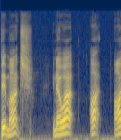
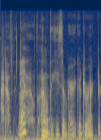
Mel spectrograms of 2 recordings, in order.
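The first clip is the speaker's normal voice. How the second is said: whispering into microphone, quieter; 12 dB quieter than usual. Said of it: "you're whispering into the microphone".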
